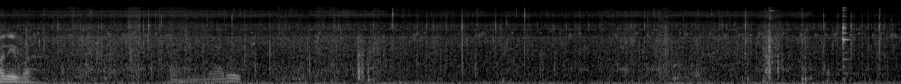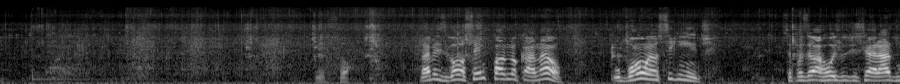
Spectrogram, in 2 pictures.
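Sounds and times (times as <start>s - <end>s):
food sizzling in hot oil: 0.0s - 18.0s
utensil stirring in pan: 8.1s - 18.0s.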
